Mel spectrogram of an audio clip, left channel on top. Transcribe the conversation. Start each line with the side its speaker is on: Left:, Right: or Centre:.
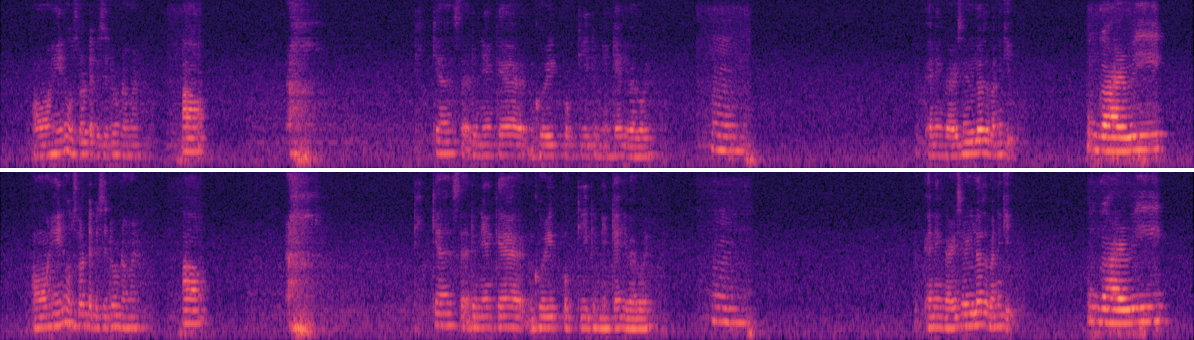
Right: অ সেইটো ওচৰতে বেছি দূৰ নহয়।
Left: অ।
Right: <inaudible> ঠিকে আছে ধুনীয়াকে ঘূৰি পকি ধুনীয়াকে আহিবাগৈ।
Left: উম।
Right: এনেই গাড়ী চাড়ী লৈ যাবা নেকি?
Left: গাড়ী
